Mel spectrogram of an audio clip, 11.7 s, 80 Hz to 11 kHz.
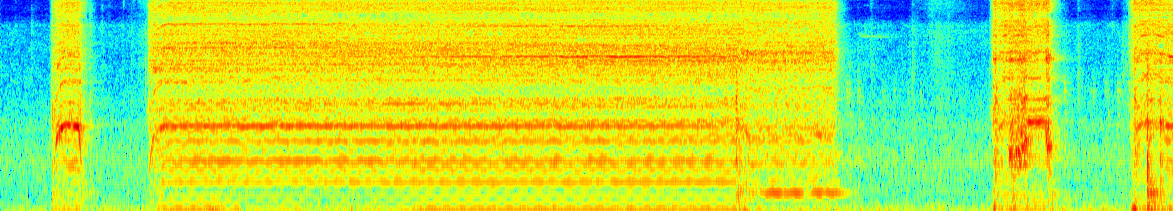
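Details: Roughly 2007 Suzuki DF250 outboard trim unit, recently drained, refilled and bled level with AW46 fluid after a cap leak, rust cleaned from all 3 cylinders: steady strained pump tone, then groan and squeal only trimming down as the trim rams take load; normal going up; cause unclear.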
